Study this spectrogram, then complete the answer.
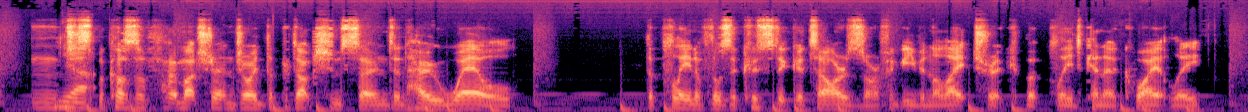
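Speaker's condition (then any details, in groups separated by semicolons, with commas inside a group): No condition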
